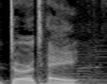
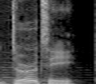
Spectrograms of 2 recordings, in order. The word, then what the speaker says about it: dirty: 也就是字母 e 的发音了，所以说脏的不是 dirty，而是 dirty。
